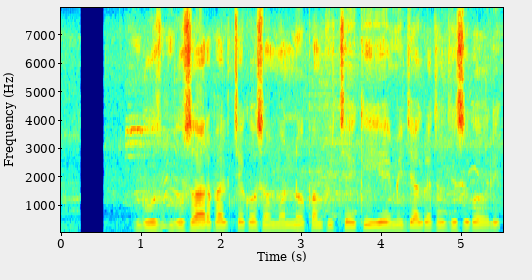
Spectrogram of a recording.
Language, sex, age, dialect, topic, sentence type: Telugu, male, 18-24, Southern, agriculture, question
